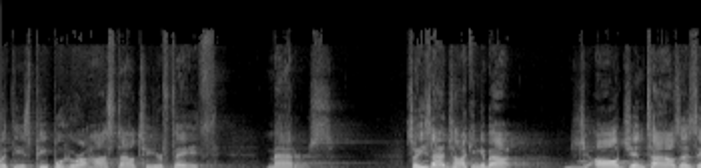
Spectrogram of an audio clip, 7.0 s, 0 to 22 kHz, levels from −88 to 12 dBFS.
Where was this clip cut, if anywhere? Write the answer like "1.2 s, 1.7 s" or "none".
4.5 s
